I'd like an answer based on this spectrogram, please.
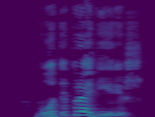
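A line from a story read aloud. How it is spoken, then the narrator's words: Amused snort. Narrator (Russian): хмыкнула Нина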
